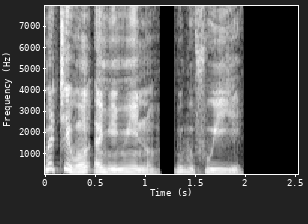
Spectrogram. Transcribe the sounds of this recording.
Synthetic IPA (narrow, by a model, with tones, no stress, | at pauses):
mɪ̃˦tʰi˦˨wɔ̃˦næ˦ɲᶣũ˨ɲĩ˦ĩ˦˨nʊ̃˦mĩ˦bu˨fu˦˨ji˦je˨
